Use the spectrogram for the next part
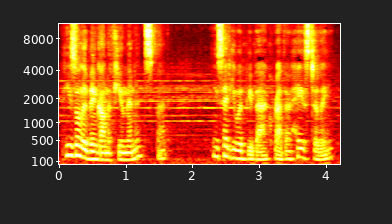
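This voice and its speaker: This man talks briskly with vocal fry at a medium pitch, faint music in the background, while portraying the ghost of a young 1880s lady. He answers viewers in improvised live roleplay, sounding formal, old-fashioned and gracious.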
